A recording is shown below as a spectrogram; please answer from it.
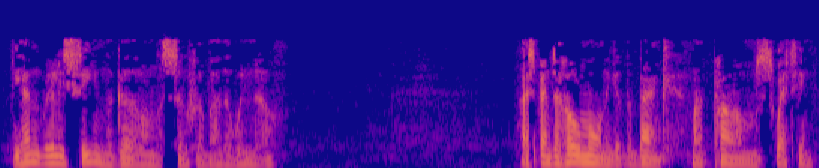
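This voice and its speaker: An actor playing an anxious, earnest small-time English art dealer in a radio drama, hesitant and self-effacing, with an English accent. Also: male voice, on the low side, breathy edge, no room sound, dull audio. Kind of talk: radio drama acting and first-person narration.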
